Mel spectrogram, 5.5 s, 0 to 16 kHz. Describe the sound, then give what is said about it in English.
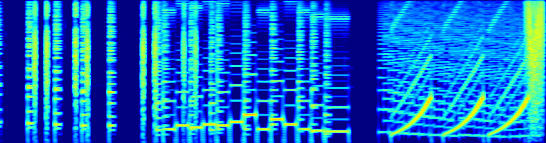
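Chiptune-style sound effects from the arcade game DK3: a burst of rapid bleeps, then stepped beeping notes, then a series of rising electronic swoops with a fizzy hiss, loud and with no talking. “Some DK3 sound. I didn't play that yet, so enjoy it.”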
